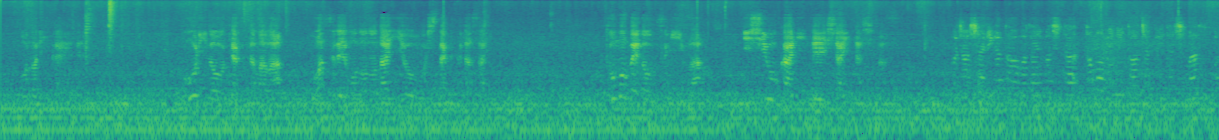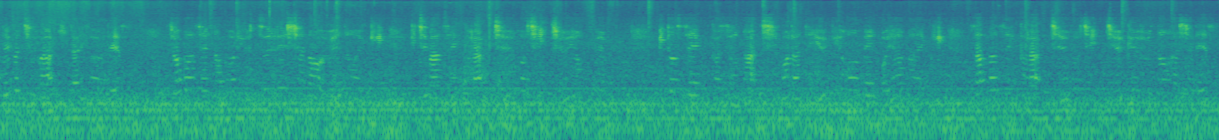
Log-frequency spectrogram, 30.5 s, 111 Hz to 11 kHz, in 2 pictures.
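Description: Steady low rumble of an E657-series electric train running at speed, heard inside the passenger car, with a low hum that drops away about nine seconds in. Faint voices of people talking run underneath.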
